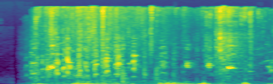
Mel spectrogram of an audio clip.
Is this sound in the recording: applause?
no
